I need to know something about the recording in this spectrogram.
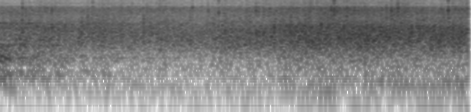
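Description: An audience claps steadily, applause given to the Lord, a dense wash of many hands that holds loud and even throughout, swelling slightly toward the end.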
